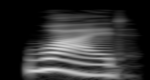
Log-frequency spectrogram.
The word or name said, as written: wide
